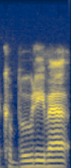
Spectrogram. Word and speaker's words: kabuki: He's got the kabuki mask. Is that, if I'm saying that right? – Yep.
